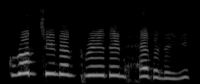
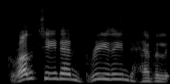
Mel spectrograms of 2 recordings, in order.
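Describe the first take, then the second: First: It is read in a put-on woman's voice. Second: It is read in the reader's usual voice.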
